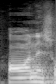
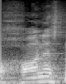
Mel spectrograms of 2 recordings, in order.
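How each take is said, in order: First: ऑनेस्ट with a silent h, opening straight on the vowel; correct pronunciation. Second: हॉनेस्ट with the h sounded at the start; wrong pronunciation. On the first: Teacher gives students the correct silent-h ऑनेस्ट. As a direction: drop the h and start ऑनेस्ट on the vowel. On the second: Teacher shows the wrong way to say हॉनेस्ट. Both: Shown as a demonstration. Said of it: "इसको हॉनेस्ट नहीं पढ़ते हैं".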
